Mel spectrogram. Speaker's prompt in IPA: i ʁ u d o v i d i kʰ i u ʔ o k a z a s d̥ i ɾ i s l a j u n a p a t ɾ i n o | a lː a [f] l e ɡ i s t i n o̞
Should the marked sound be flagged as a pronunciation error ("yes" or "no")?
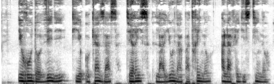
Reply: no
